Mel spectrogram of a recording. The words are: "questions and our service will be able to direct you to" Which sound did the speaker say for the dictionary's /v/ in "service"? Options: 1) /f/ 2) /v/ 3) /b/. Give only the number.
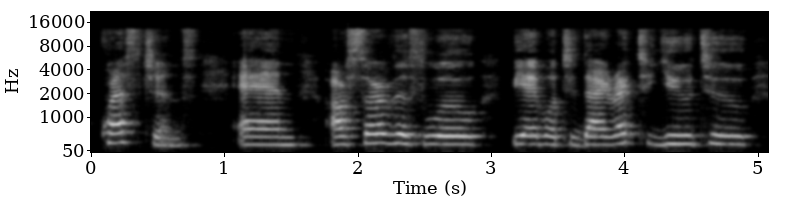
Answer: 2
